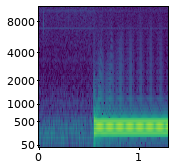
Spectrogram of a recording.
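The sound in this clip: Steady telephone line tone after a listener's call to a radio phone-in dropped. It cuts in abruptly after a faint low hum and holds one constant, fairly loud pitch to the end.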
